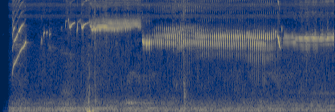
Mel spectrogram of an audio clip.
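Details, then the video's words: Canary tutor song meant for young birds and for canaries that stopped singing: a rising sweep, then long buzzy rolls held high, dropping to a lower rapid trill, with a faint low hum underneath. "Masteran Untuk Kenari Paud Dan Pancingan Kenari Macet Bunyi"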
